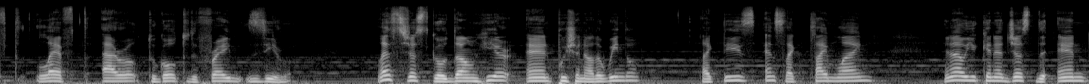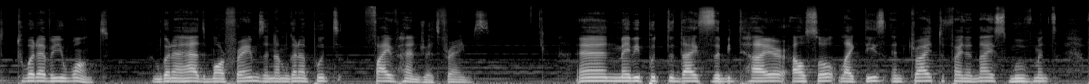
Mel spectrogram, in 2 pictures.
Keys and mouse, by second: 14.5 KP_0, 15.4 middle click.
